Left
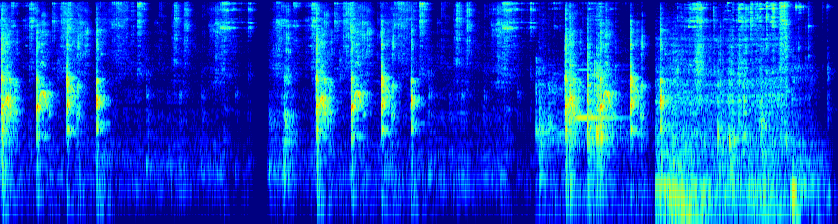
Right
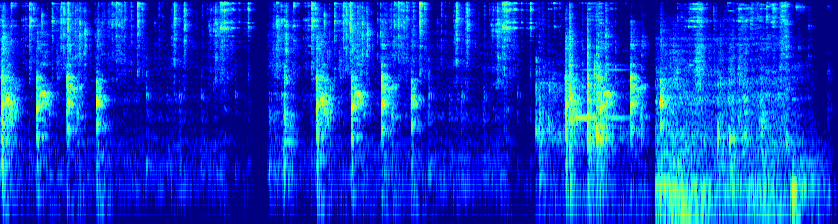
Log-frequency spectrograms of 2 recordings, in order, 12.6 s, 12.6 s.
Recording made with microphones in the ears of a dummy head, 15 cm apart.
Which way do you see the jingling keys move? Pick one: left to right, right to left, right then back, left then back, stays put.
right to left.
